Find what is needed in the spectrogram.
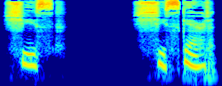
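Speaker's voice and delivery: soft, high, hesitant woman's voice; somber. A narrator's reading. Healer reveals the possessed woman's fear, somber. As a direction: say it gravely and softly, halting. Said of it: "said in a somber tone".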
